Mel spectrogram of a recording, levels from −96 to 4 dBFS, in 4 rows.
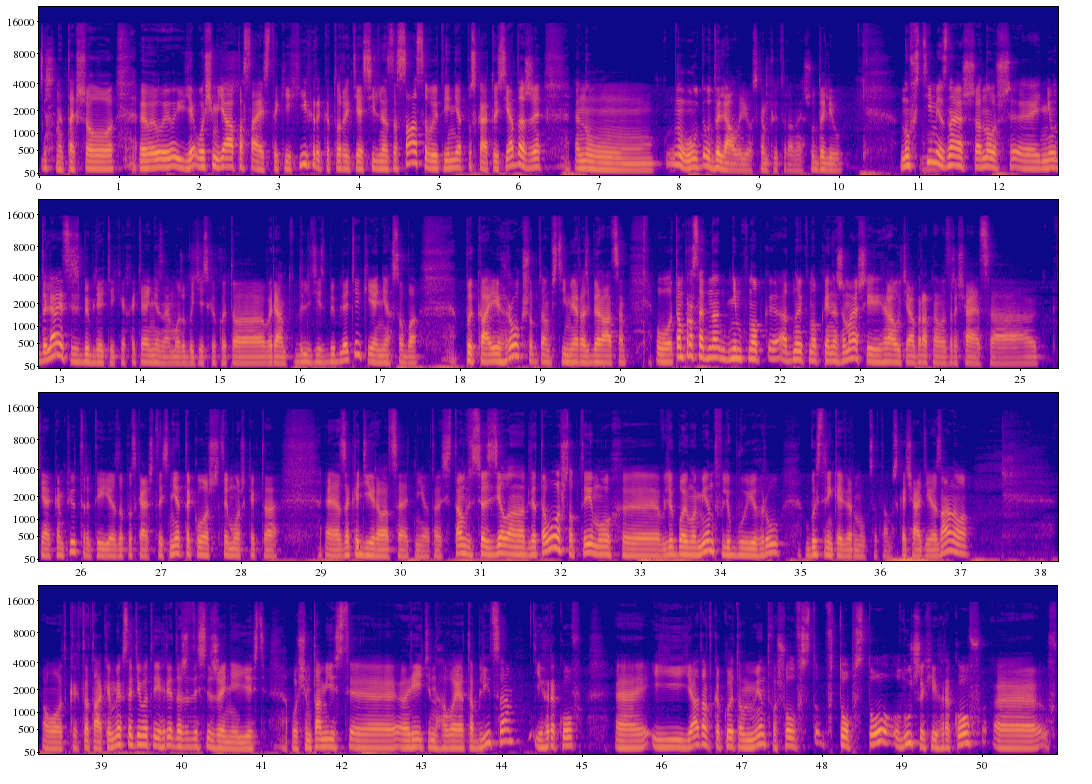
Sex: male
